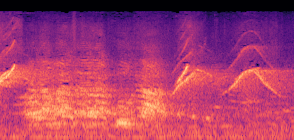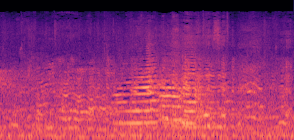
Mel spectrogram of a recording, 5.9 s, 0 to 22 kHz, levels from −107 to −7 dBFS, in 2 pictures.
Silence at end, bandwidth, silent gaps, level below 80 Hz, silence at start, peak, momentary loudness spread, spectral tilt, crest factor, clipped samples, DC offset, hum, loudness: 0 s; 16.5 kHz; none; -44 dBFS; 0 s; -6 dBFS; 16 LU; -3 dB/octave; 18 dB; under 0.1%; under 0.1%; none; -23 LUFS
